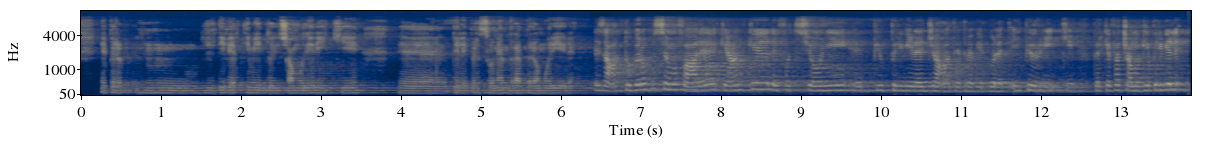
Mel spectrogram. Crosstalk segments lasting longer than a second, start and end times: none

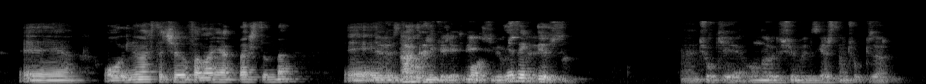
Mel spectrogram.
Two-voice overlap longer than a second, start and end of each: 3.7-5.6

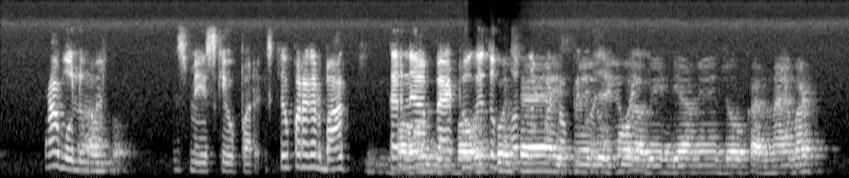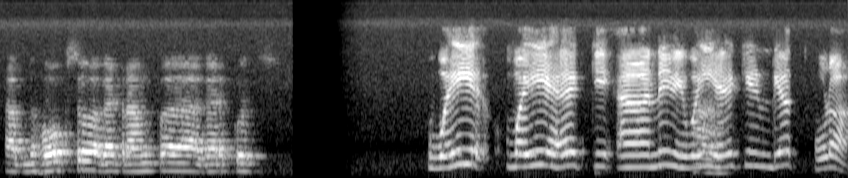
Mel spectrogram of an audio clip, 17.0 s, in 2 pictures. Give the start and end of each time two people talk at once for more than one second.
4.0-6.5

